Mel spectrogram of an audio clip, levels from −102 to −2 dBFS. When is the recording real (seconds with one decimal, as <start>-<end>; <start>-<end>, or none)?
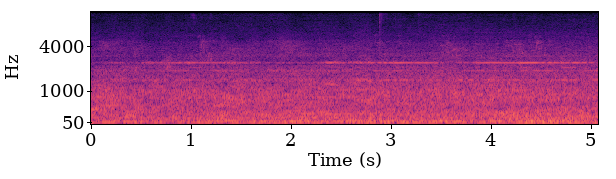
0.8-1.3; 2.8-5.1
